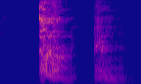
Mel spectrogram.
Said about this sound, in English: I'm gonna cough again. Ready?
